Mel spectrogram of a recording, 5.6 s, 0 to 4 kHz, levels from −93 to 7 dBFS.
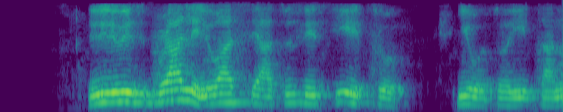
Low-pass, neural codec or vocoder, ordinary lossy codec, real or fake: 3.6 kHz; codec, 16 kHz, 4.8 kbps, FACodec; AAC, 16 kbps; fake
